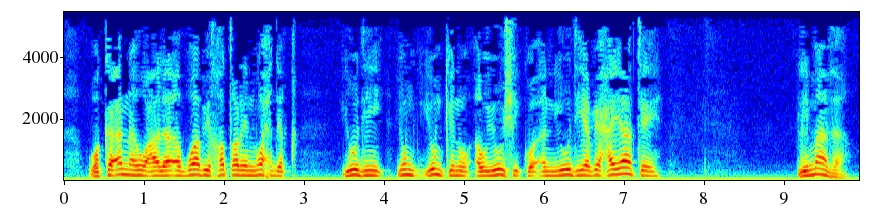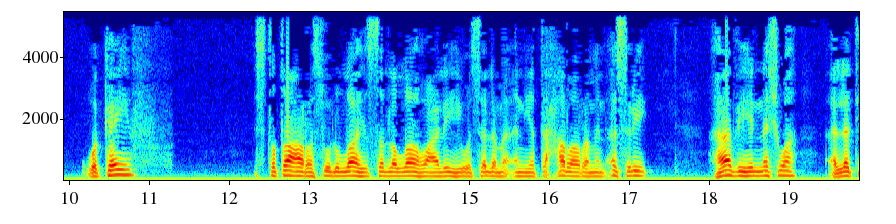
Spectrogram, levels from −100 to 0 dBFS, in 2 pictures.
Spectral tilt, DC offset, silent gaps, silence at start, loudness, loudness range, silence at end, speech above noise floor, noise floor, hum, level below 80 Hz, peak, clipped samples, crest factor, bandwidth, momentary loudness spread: -11 dB/octave; under 0.1%; none; 0.3 s; -16 LUFS; 5 LU; 0 s; 28 dB; -43 dBFS; none; -42 dBFS; 0 dBFS; under 0.1%; 16 dB; 5.4 kHz; 10 LU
